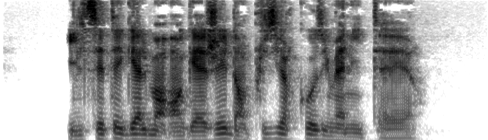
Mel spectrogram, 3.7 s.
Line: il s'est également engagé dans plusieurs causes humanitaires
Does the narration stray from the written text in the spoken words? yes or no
no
